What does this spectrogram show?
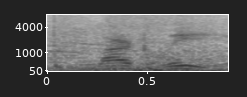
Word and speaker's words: Larkley: Hey, Larky. Larkley, excuse me.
